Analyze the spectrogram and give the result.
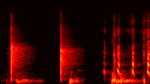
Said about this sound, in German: Ich möchte aufstehen und klatschen dafür.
